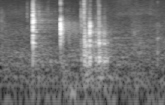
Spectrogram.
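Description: Pool balls clicking: the cue tip strikes the cue ball on a draw shot, and about half a second later the cue ball hits the object ball. A brief, softer rattle follows about a second in.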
